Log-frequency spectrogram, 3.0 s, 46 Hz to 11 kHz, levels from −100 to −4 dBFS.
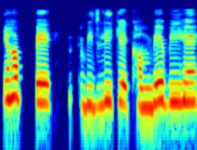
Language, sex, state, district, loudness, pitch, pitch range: Hindi, female, Bihar, Saran, -19 LUFS, 265 Hz, 240-275 Hz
